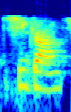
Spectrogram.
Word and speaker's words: qigong: Just type in qigong, and it's spelled Q-I. Okay, it's pronounced qi, like the qi in your body. It's Q-I, and G is in good, O-N-G. So qigong for beginners is my favorite.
